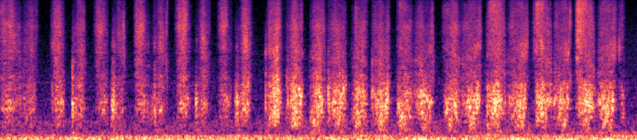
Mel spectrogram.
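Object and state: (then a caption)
Brush scrubbing paint on stretched canvas. A flat bristle brush dabs and scrubs black paint along the lower edge of a large stretched cotton canvas, hollow behind on a wooden stretcher frame and lying on a table. Quick, uneven scrubbing strokes make bright, papery rasps over a low, hollow drum-like rumble from the taut canvas.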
